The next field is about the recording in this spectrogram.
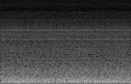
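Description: Deep, steady rumbling drone with an uneven buzzing throb underneath; this unit is running rough and vibrating abnormally.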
